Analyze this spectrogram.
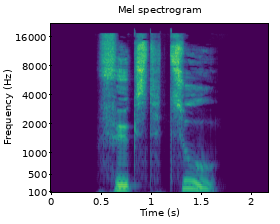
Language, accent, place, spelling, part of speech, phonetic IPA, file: German, Germany, Berlin, fügst zu, verb, [ˌfyːkst ˈt͡suː], De-fügst zu.ogg
- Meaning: second-person singular present of zufügen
